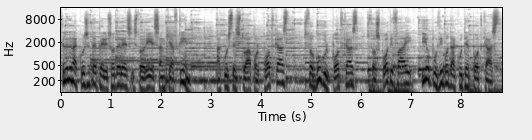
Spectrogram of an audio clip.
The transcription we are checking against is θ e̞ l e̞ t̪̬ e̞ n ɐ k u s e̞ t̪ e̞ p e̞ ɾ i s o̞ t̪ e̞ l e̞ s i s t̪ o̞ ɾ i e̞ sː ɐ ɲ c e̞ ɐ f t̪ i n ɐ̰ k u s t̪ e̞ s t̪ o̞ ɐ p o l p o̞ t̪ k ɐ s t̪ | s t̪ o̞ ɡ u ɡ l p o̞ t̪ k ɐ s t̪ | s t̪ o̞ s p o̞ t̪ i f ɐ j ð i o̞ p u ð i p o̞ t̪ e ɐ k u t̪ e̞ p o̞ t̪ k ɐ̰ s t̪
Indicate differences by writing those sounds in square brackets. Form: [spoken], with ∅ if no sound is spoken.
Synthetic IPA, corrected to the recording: θ e̞ l e̞ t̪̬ e̞ n ɐ k u s e̞ t̪ e̞ p e̞ ɾ i s o̞ t̪ e̞ [ɾ] e̞ s i s t̪ o̞ ɾ i e̞ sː ɐ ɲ c e̞ ɐ f t̪ i n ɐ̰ k u s t̪ e̞ s t̪ o̞ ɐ p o l p o̞ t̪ k ɐ s t̪ | s t̪ o̞ ɡ u ɡ l p o̞ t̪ k ɐ s t̪ | s t̪ o̞ s p o̞ t̪ i f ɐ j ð i o̞ p u ð i p o̞ t̪ e ɐ k u t̪ e̞ p o̞ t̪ k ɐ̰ s t̪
